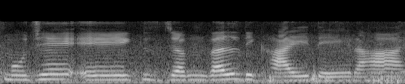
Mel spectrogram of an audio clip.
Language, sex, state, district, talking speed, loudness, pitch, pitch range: Hindi, female, Madhya Pradesh, Dhar, 90 wpm, -17 LUFS, 210 Hz, 185-215 Hz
